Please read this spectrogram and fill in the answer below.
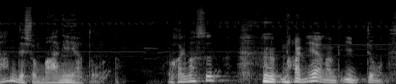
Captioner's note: laughs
